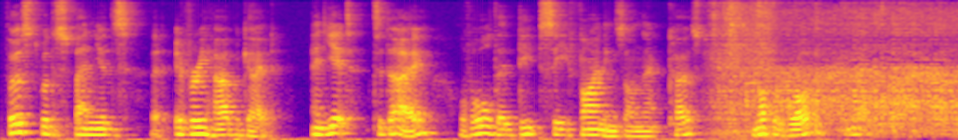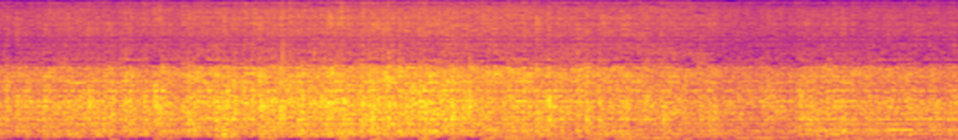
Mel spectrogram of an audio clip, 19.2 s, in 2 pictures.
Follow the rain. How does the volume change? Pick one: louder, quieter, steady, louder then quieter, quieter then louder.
louder then quieter.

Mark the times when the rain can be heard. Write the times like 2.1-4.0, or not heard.
7.0-19.1.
